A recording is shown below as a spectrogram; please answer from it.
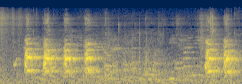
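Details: Male Chihuahua barking: four sharp, high yappy barks about every half second, a pause with faint voices, then two more barks near the end, indoors.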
